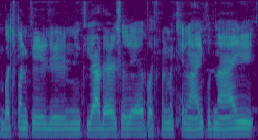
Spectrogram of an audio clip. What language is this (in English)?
Maithili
